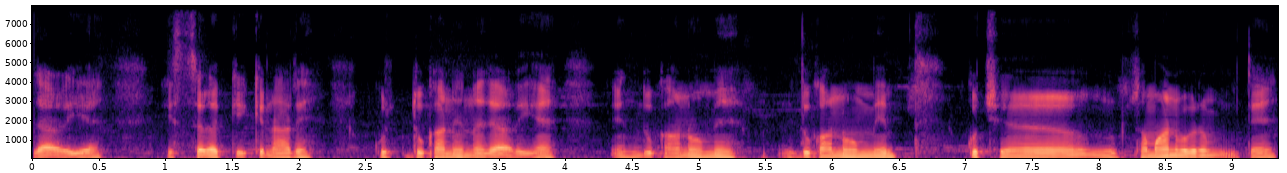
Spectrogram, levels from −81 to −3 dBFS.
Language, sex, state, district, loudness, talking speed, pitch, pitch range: Hindi, male, Bihar, Saharsa, -20 LUFS, 155 wpm, 115 Hz, 105-125 Hz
